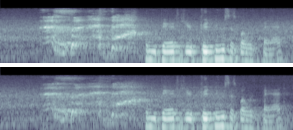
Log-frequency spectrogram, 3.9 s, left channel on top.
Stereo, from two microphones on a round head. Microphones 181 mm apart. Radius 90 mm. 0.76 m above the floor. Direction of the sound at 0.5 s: 50° left (ahead or behind).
